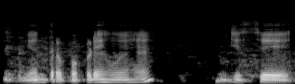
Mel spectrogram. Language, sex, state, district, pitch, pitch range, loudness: Hindi, male, Chhattisgarh, Balrampur, 110 Hz, 105-115 Hz, -18 LUFS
